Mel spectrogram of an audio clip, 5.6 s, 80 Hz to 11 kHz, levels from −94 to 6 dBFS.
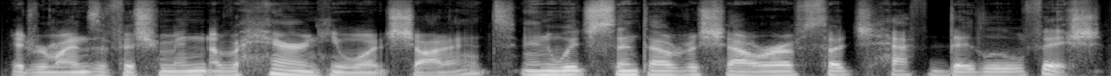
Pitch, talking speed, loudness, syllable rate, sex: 115 Hz, 250 wpm, -17 LUFS, 5.4 syllables/s, male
